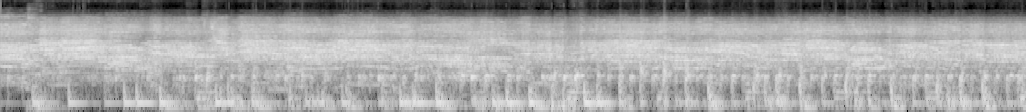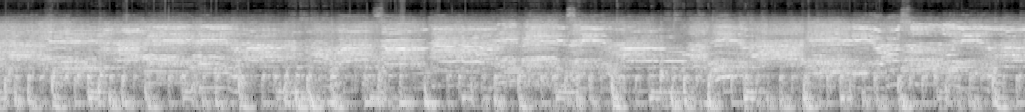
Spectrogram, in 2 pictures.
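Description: A crowd of children singing sholawat together, loud and shouty, with a woman leading them over a microphone, over marawis hand drums and a large drum beating a steady rhythm.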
